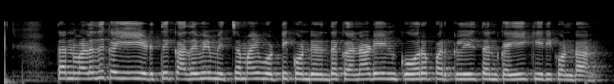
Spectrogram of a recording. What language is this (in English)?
Tamil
